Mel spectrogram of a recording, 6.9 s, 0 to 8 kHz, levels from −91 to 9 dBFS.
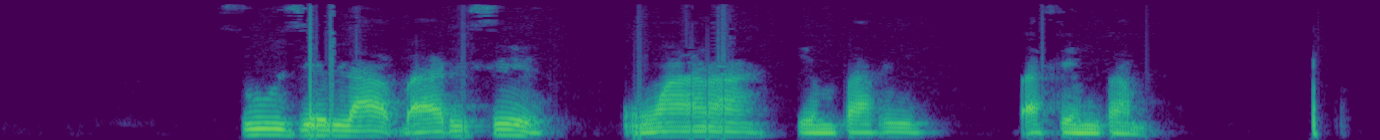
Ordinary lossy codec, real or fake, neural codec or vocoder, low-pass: MP3, 32 kbps; real; none; 7.2 kHz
